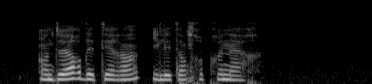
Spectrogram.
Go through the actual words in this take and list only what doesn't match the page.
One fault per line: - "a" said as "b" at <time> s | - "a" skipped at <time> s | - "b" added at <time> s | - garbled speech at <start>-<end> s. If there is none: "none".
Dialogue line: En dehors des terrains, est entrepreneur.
- "il" added at 1.5 s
